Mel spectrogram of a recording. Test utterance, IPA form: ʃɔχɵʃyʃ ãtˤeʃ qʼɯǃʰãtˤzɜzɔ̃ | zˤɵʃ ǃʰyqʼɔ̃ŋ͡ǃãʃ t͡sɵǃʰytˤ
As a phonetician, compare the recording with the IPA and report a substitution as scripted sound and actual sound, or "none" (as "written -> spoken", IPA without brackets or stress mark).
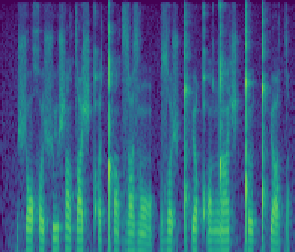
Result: t͡s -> ǃ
